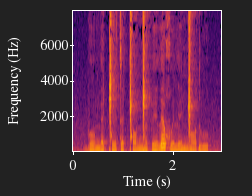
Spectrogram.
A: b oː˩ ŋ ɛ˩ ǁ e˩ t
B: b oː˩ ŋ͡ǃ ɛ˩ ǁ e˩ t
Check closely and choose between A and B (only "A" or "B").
A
